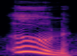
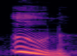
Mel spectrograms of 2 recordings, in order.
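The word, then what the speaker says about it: οὖν: That word so, un, it's just three little letters, O, Upsilon, nu, O-U-N, un, means because, therefore, so.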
